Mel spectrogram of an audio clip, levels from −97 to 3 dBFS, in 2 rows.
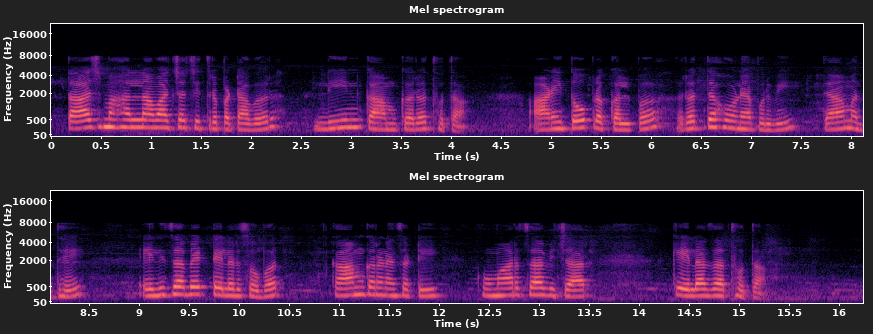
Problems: background sounds at intervals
